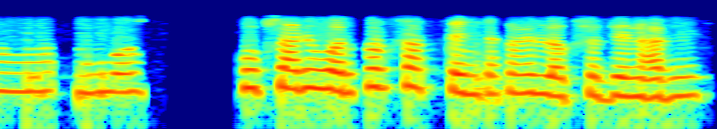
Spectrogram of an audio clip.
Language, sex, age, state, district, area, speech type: Marathi, female, 30-45, Maharashtra, Nagpur, urban, conversation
